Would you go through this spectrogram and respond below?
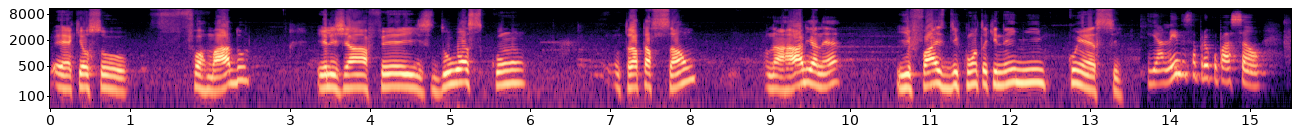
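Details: Adult Portuguese-speaking man who stutters, heard speaking with stuttering.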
